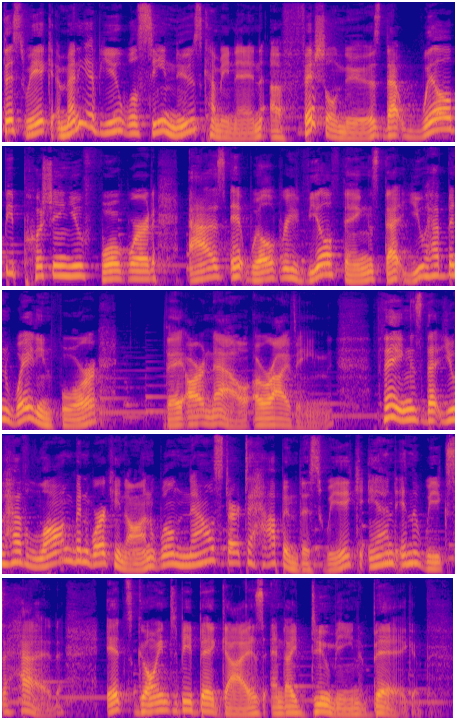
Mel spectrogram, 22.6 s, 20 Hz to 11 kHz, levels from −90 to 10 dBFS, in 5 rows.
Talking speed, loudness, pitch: 170 wpm, -18 LUFS, 145 Hz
